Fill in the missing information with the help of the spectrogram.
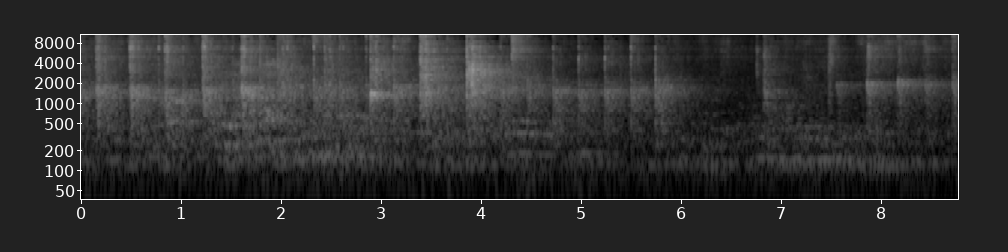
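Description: Table tennis ball in a rally: sharp clicks a few times a second as it is struck and bounces. The clicks thin out briefly about six seconds in and pick up again near the end, with low voices underneath.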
